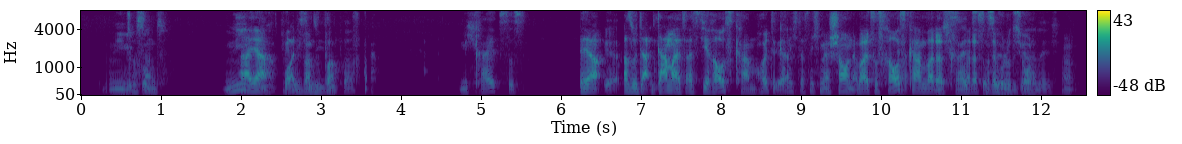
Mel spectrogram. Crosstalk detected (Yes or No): Yes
